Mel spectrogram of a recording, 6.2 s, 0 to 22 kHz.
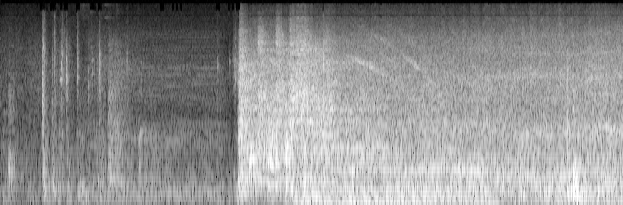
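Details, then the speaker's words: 2005 Skoda Fabia 1.2 petrol after a spark plug and ignition coil change: short crank, catches at once, settles to a steady even idle with a light rev, no stumble or misfire; normal start and idle. "sounds good give it a little rev yeah that sounds nice ticks over nicely"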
